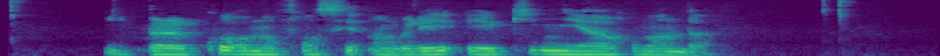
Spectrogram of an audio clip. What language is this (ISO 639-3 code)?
fra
